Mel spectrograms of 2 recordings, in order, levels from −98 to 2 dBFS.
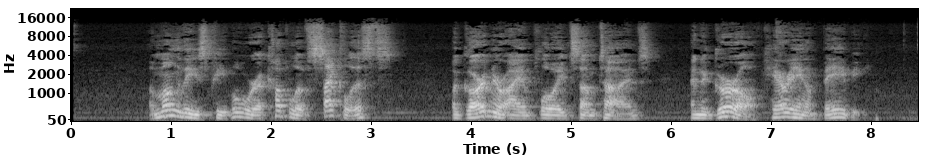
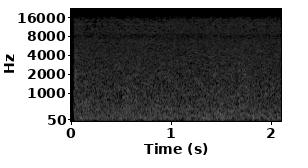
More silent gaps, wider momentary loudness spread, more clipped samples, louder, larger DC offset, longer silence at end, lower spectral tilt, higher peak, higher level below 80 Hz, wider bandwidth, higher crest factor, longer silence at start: neither; first, 13 LU vs 1 LU; neither; first, -21 LUFS vs -60 LUFS; neither; first, 0.6 s vs 0 s; first, -5 dB/octave vs -2.5 dB/octave; first, -2 dBFS vs -44 dBFS; first, -58 dBFS vs -82 dBFS; second, 14.5 kHz vs 16.5 kHz; about the same, 18 dB vs 18 dB; first, 0.8 s vs 0 s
